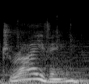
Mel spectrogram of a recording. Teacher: we don't say the G very strongly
